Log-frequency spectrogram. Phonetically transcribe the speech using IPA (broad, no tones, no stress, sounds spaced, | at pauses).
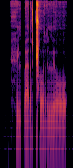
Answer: h y lʲ ɓ a r ǁ o r lʲ o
